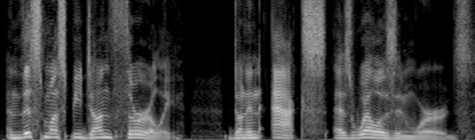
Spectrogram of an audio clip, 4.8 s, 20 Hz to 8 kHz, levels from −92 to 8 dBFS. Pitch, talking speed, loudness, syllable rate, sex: 160 Hz, 165 wpm, -21 LUFS, 3.9 syllables/s, male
